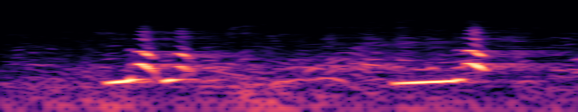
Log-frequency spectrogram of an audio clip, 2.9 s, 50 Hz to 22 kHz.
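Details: Heart and Brave, siamangs at Chiba Zoological Park, Japan, recorded 12 November 2022 in their duet: two loud bursts, each a low swelling hoot breaking into a high yelping bark, with people talking behind.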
